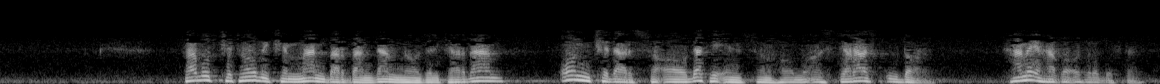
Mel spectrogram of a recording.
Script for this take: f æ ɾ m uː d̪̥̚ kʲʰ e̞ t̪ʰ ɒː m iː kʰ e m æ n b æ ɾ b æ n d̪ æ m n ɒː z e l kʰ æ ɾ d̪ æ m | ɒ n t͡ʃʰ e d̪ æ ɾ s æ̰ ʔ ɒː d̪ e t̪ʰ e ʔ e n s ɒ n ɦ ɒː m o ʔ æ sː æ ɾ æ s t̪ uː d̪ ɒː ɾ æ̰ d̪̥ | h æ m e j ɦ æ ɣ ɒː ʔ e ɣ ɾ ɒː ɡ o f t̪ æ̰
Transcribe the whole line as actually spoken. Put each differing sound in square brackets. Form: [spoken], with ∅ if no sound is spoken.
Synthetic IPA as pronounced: f æ ɾ m uː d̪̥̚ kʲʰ e̞ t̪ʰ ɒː [b] iː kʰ e m æ n b æ ɾ b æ n d̪ æ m n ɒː z e l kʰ æ ɾ d̪ æ m | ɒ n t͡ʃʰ e d̪ æ ɾ s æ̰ ʔ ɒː d̪ [æ] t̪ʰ e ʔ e n s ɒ n ɦ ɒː m o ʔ æ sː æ ɾ æ s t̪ uː d̪ ɒː ɾ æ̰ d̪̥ | h æ m e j ɦ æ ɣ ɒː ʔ e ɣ ɾ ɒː ɡ o f t̪ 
